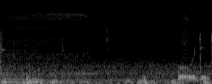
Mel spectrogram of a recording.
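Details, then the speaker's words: Dog Bree snoring, possibly with eyes open, with a deep sigh; snoring. "Oh, did you hear that? She's snoring. I think her eyes are open, but I can't even see her eyes. She's like snoring. She's doing her deep sigh."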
